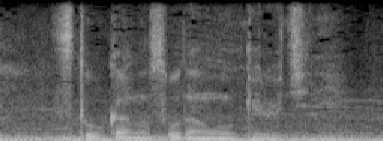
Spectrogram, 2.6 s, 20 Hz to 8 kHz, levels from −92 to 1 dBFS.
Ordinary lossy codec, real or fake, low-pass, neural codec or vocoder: none; real; none; none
